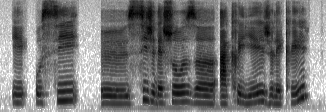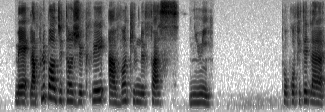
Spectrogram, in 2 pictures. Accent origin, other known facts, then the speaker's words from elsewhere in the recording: Port-au-Prince, Ouest, Haiti; born there; je suis d'origine haïtienne. Je suis née à Port-au-Prince, un 25 juillet 1975.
